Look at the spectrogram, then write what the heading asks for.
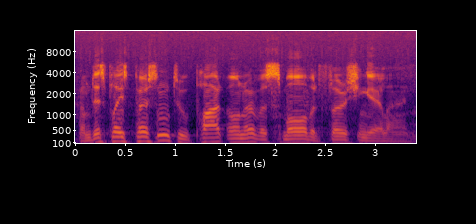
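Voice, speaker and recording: Very low voice, earnest airline partner, hopeful and hesitant, 1950s radio drama, faint recording noise. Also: male voice, very animated, fairly quick, rough recording. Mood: heartfelt, hopeful. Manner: earnest, heartfelt, hesitant at times. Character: earnest Israeli airline part-owner, male, hopeful former refugee.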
